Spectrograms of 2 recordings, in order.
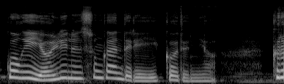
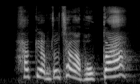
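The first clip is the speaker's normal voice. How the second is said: higher, louder, teasing eager offer; playful offer; 6 semitones higher, 8 dB louder than usual. Shown as a demonstration. Parent siding with child, playfully offering to storm the school. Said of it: "살짝".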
